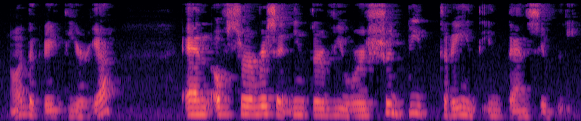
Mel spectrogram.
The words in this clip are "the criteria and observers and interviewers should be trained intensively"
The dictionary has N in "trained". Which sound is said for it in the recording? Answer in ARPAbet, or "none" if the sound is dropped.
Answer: N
